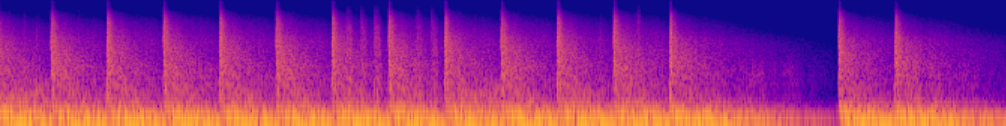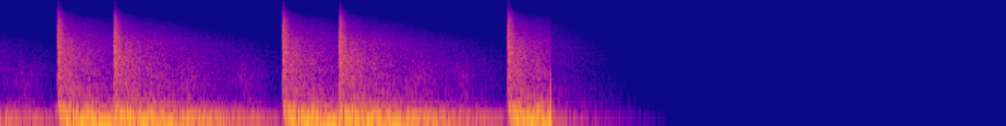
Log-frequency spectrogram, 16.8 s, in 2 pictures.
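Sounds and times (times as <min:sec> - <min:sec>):
drum loops: 0:00.0 - 0:13.1.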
